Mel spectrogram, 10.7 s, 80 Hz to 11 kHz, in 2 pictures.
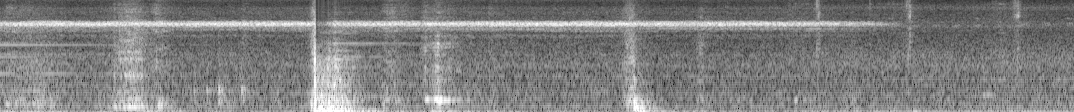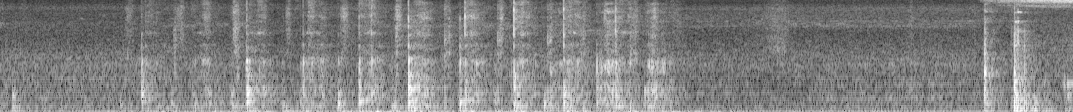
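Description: A few separate knocks as a RYOBI ML-83S electric hand planer is seated in a plywood jointer jig. From about six seconds, a quick run of light metallic clicks and clinks follows for a couple of seconds as a steel threaded rod is turned into a hex coupling nut by hand.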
